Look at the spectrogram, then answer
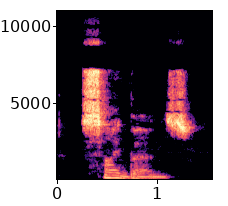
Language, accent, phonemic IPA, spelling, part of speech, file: English, Southern England, /ˈsaɪd.bɜː(ɹ)nz/, sideburns, noun, LL-Q1860 (eng)-sideburns.wav
- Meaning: Facial hair reaching from the top of the head down the side of the face to the side of the chin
